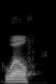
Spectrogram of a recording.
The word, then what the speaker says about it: Guelph: correct in his first and last attempts it's pronounced guelph by the way i'm loving these shows keep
